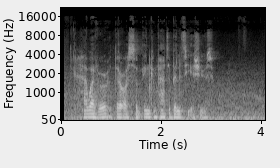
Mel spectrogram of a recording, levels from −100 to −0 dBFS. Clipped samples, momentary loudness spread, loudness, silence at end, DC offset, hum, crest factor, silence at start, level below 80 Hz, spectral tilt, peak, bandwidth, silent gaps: under 0.1%; 16 LU; -26 LUFS; 0 s; under 0.1%; none; 18 dB; 0.05 s; -44 dBFS; -6.5 dB/octave; -10 dBFS; 10 kHz; none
